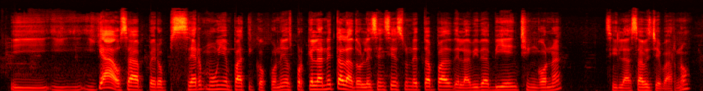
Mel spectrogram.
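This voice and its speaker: A man with a Mexican accent speaks at a moderate pace, his tone dark and mellow and his pitch fairly high with ordinary variation. The sound is dry and close with no echo. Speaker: podcast co-host. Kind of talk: casual chat; reading aloud. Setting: recording from home. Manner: excited.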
